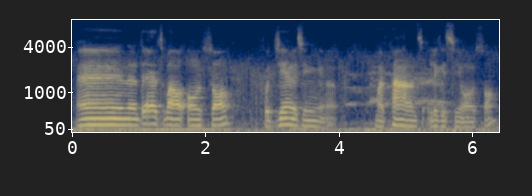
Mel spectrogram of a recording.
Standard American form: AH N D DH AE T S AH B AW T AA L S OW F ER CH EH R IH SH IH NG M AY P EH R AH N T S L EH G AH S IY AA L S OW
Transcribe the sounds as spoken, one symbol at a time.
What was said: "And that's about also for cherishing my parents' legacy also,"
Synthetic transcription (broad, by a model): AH N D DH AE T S AH B AW T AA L S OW F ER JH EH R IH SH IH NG M AY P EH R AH N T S L EH G AH S IY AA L S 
